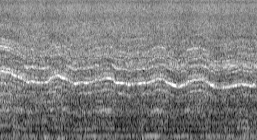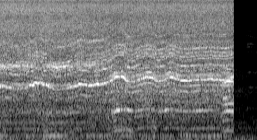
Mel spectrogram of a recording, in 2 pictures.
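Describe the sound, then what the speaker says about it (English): An electric sander smoothing a rough wall around a bathroom window, a loud continuous whine that wavers in pitch as it presses and moves across the surface, then cuts off abruptly at the end. "Now I'm gonna press the button, turn it on, and I'm gonna sand all this roughness down around here"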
